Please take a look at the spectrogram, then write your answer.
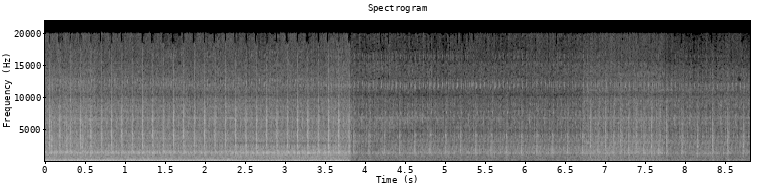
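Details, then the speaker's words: Petrol car at idle after about 725 miles on Rislone Engine Treatment: quick even valve-lifter tick, about four clicks a second, loud then softer; quieter than before treatment, but clicking not solved. "it's a lot quieter than it was but it did not solve the problem you can still hear the clicking"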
